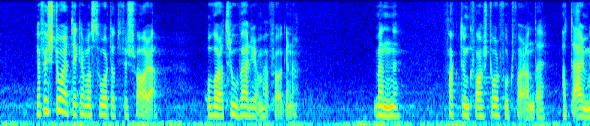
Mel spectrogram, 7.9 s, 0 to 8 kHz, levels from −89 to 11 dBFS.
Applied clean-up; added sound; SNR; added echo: none; Wind; 16 dB; none.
